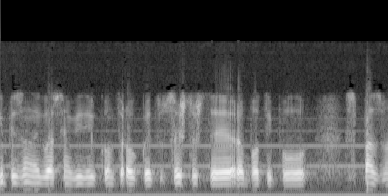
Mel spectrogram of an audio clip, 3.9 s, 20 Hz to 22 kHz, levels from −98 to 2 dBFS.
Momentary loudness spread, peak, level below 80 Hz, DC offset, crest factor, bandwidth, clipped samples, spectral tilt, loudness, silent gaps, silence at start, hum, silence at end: 8 LU; 0 dBFS; -54 dBFS; 2%; 14 dB; 4.6 kHz; under 0.1%; -6.5 dB/octave; -14 LUFS; none; 0 s; none; 0 s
